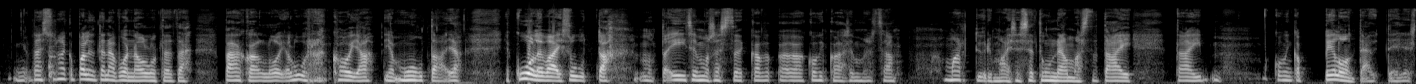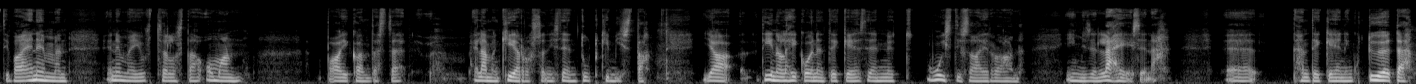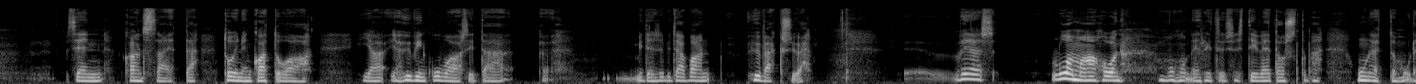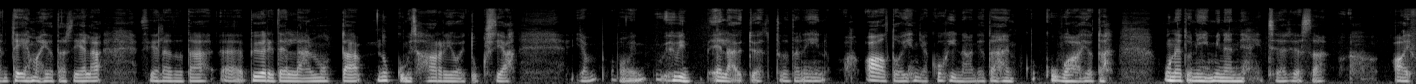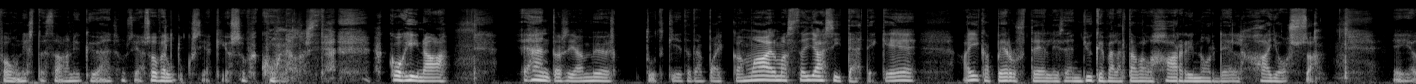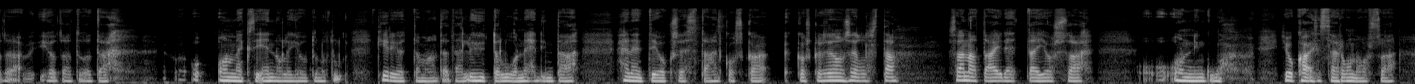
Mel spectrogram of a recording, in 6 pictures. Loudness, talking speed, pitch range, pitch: -21 LUFS, 105 wpm, 155-185 Hz, 170 Hz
